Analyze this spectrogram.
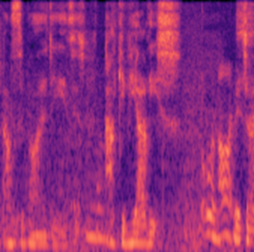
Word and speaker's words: Alcibiades: ideas or alkyd by ADIZ I say of Alcibiades soft see I'm gave this off see the anglicized pronunciation simply because that's how I've always heard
